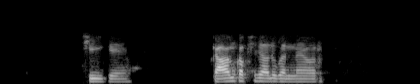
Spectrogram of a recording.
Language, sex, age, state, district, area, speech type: Hindi, male, 30-45, Madhya Pradesh, Harda, urban, conversation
